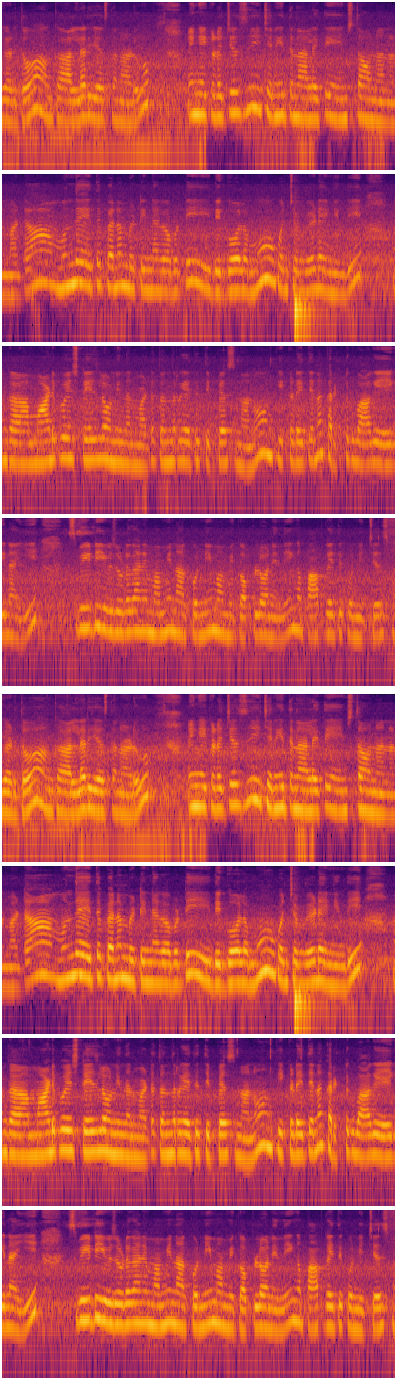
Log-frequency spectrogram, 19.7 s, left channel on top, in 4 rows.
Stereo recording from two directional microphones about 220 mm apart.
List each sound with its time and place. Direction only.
0.0 s a woman's voice: 15° right (ahead or behind)
2.3 s a woman's voice: 10° right (ahead or behind)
